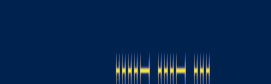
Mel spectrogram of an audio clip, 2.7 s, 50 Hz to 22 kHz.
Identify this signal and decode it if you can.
Morse code, heard as a keyed tone, about 40 wpm, 700 Hz. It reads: 4VS
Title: Three Challenging Letter-Number Combinations 40wpm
